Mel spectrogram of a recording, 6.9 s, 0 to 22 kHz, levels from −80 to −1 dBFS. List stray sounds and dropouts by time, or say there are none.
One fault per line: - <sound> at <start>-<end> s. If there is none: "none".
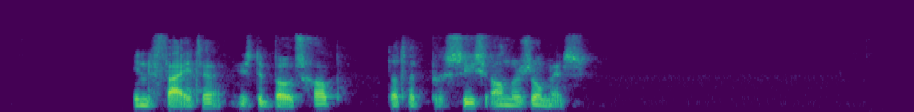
none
